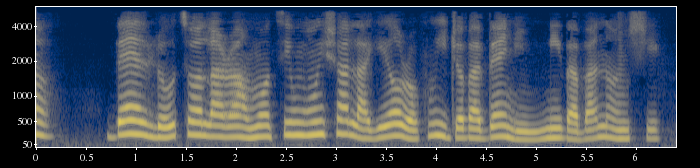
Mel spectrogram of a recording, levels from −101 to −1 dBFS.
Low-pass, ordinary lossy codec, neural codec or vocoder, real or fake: 5.4 kHz; MP3, 32 kbps; codec, 16 kHz, about 1 kbps, DyCAST, with the encoder's durations; fake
